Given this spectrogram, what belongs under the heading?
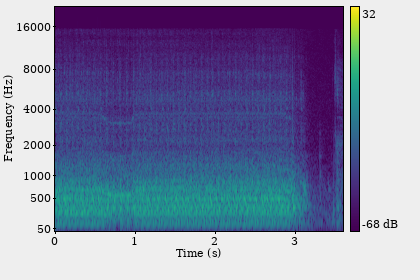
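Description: A sewing machine stitches strips of fabric for a log cabin quilt block, running at a fast, steady whir for about three seconds before stopping abruptly.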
